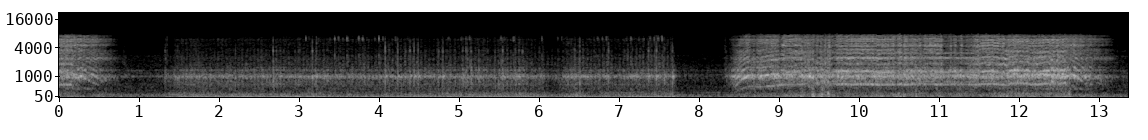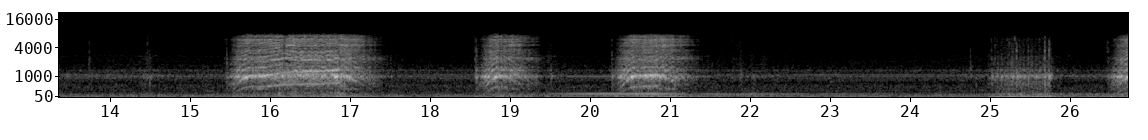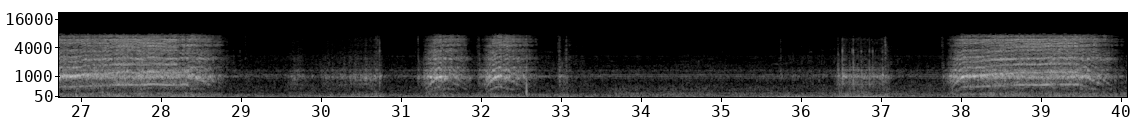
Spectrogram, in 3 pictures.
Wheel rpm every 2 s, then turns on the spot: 40, 20, 20, 20, 110, 160, 70, 20, 70, 20, 30, 0, 10, 90, 60, 20, 20, 0, 10, 110.
0-8 28-30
